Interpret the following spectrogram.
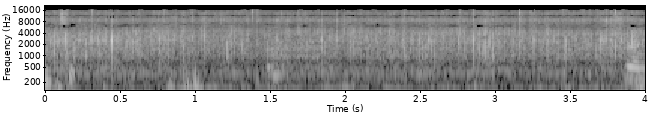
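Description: Folding bicycle rolling along an unpaved track: a steady crackling of the tyres with wind rumbling on the microphone.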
